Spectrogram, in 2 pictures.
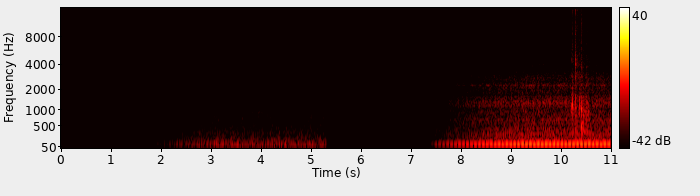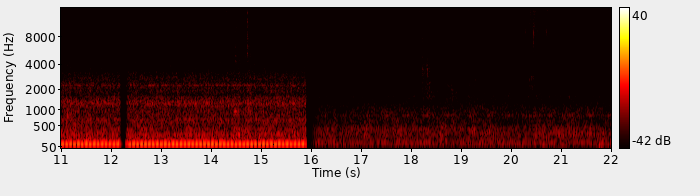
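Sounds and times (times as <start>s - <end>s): low pulsing motor hum: 7.5s - 16.0s.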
